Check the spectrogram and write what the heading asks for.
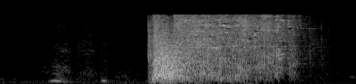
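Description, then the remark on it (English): A couple of soft, quick thuds, then a sudden loud crash as a man launches himself through a glass window on the fifth floor, with bright shards spraying and tinkling for over a second before it cuts off. “Before I realized what he was doing, he had launched himself at it and crashed through.”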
